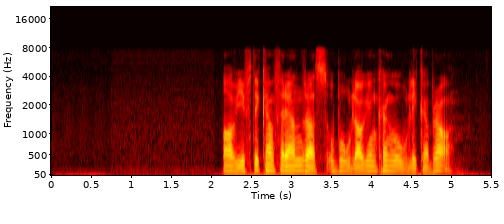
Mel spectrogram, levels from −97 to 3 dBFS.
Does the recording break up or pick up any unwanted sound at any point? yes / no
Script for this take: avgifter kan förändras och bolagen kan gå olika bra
no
